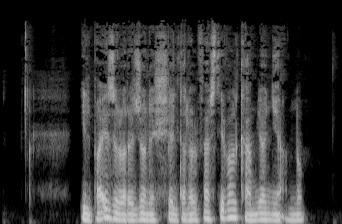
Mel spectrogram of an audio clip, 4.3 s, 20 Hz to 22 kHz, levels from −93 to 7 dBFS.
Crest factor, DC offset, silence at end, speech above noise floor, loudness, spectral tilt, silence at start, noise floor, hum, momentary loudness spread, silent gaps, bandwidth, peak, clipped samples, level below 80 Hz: 16 dB; under 0.1%; 0.5 s; 34 dB; -18 LUFS; -5 dB/octave; 1 s; -51 dBFS; none; 15 LU; none; 14.5 kHz; -2 dBFS; under 0.1%; -44 dBFS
